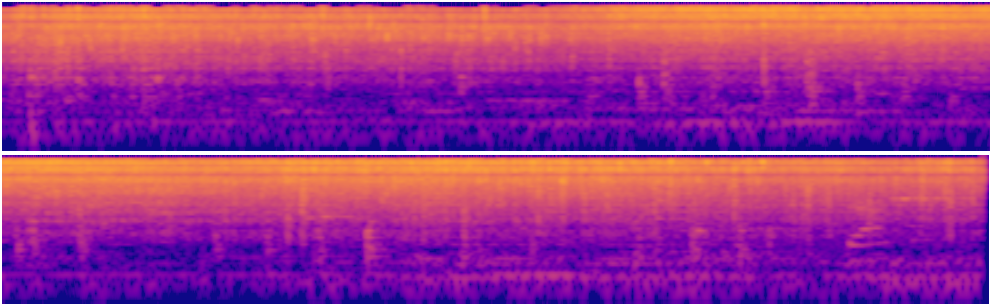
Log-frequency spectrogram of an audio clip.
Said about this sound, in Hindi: देखो प्याज अच्छा सा भून गया है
